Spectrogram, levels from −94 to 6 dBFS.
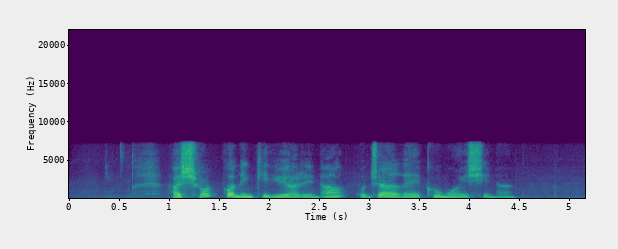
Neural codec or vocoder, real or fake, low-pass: codec, 16 kHz in and 24 kHz out, 0.8 kbps, FocalCodec, streaming, 65536 codes; fake; 7.2 kHz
